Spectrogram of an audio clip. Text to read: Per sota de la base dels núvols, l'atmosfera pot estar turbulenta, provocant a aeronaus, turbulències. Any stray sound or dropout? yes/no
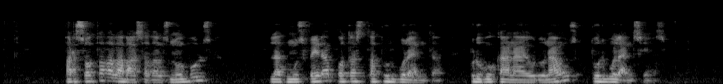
no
